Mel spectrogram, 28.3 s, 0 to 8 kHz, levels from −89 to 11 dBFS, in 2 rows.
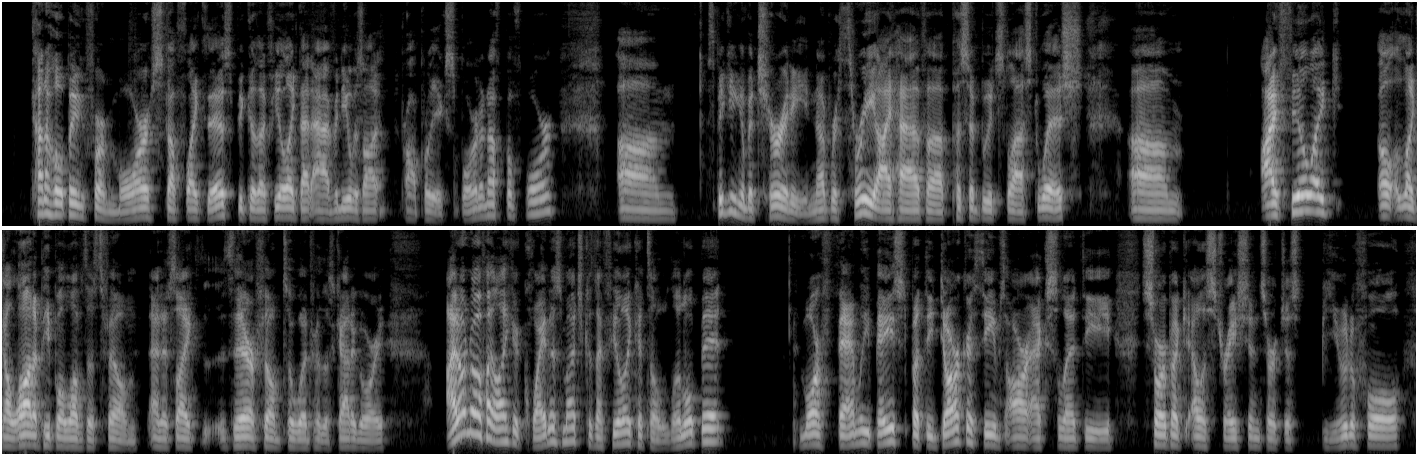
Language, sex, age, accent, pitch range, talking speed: English, male, 20-39, American, 110-155 Hz, 190 wpm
